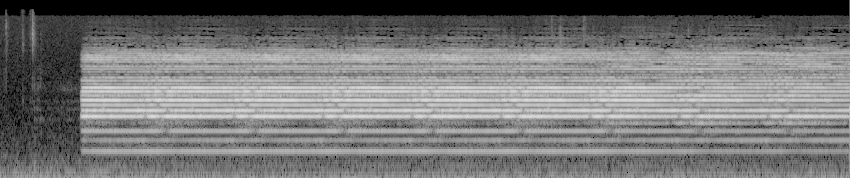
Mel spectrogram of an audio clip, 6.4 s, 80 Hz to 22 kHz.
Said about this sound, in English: It's going to be like an air horn for 10 hours.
